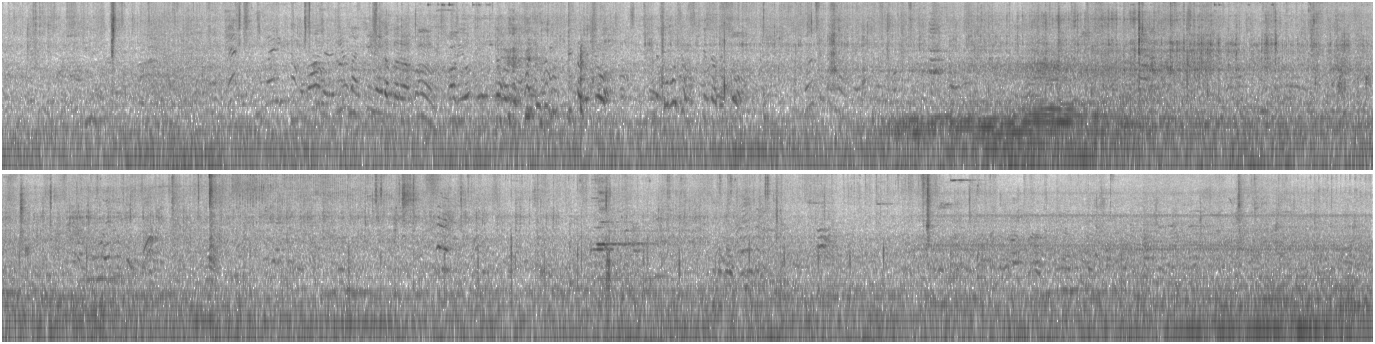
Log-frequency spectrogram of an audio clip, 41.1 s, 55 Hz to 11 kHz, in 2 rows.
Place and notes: Tokio, Arakawa, Higashinippori district, near Olympic - bikes crossing streets near convenient store
a living neighborhood of tokyo, many people moving around riding bikes, beautiful ticking all over the place.
北葛飾郡, 日本, 28 March 2013, ~19:00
